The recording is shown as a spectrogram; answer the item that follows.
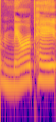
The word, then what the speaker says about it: Merope: I mean, it is a name and it's pronounced in different ways in different contexts. My understanding, like, it would be Merope if this was Greece, but it's England and they pronounce everything funny.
